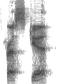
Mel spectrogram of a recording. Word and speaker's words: Prescott: Arizona, Prescott, Arizona, spelled Prescott, pronounced Prescott.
